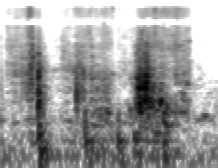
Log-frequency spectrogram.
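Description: A small hardback book being handled: soft paper and cover rustles with a couple of light clicks, then a brief louder rustle about a second and a half in as the book is closed and turned over.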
